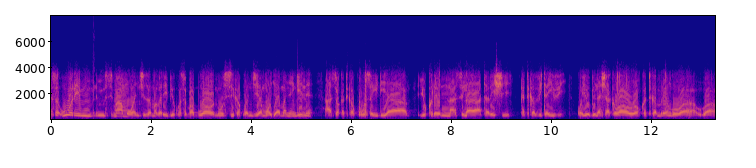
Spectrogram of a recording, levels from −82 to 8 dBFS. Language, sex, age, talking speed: Swahili, male, 50-69, 165 wpm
